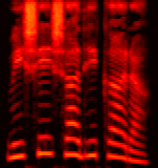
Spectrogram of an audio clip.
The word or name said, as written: ವಿಶೇಷಾಧಿಕಾರ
